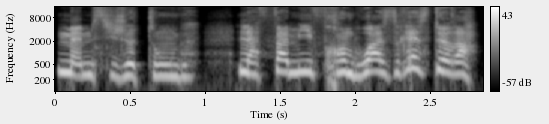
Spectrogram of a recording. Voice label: defeat, fr; Cookie Run

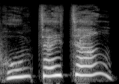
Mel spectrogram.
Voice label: level up, th; Cookie Run

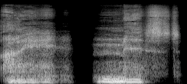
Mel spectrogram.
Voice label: hit, en; cookie run

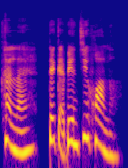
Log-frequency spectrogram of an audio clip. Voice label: defeat, zh-hant; cookierun

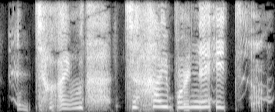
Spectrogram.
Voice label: hit, en; Cookie Run

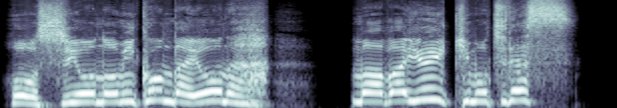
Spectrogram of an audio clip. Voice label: upgrade, ja; cookierunwiki

